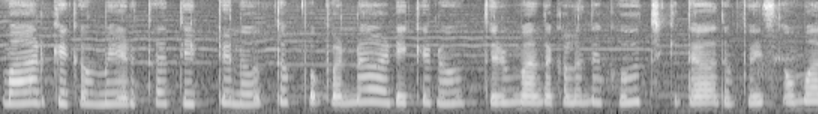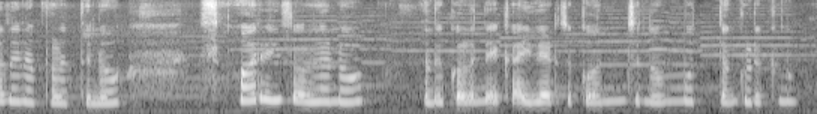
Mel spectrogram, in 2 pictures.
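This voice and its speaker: A desperate young man in a fan audio drama, pleading and insistent, close to tears, as a woman acts him out. The voice sits very high and carries a gravelly fry. Its tone is dark and mellow, with soft music underneath. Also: little pitch movement, normal speed, exaggerated voice. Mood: begging.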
